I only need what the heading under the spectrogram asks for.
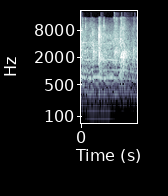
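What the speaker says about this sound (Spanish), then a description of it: "Aplauso, amém." Applause during a church service, a short burst of steady clapping from the congregation at moderate level, with a faint voice underneath.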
